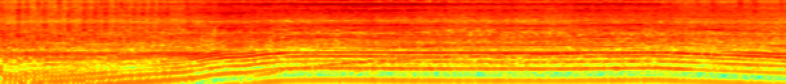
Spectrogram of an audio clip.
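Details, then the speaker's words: Polaris Indy Trail snowmobile two-stroke, carbs cleaned after bad fuel, first start with a small prime; it catches and climbs to a steady high scream that never drops to idle. Engine racing at uncontrolled high revs; owner suspects he messed something up. "So, yeah, that runs, but it is running away, so I don't know, I might have screwed something up there."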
